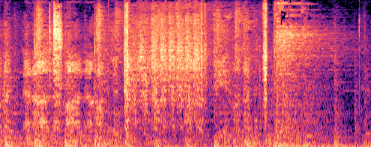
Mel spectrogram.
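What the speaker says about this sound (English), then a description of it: "the person begins to start the car, it doesn't start at all or it refuses to start" A car engine in a Bollywood movie scene cranks repeatedly without catching, a loud, sputtering, rhythmic churn of the starter over about five seconds, with some background voices mixed in.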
